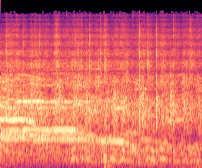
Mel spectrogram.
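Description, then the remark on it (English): A crowd applauds and cheers loudly, dense clapping mixed with whoops and high shouts that hold steady for a few seconds, then ease slightly. “Give them another round of applause, guys.”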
